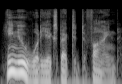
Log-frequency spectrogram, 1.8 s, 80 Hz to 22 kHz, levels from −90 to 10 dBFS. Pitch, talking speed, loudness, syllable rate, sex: 100 Hz, 230 wpm, -17 LUFS, 5.2 syllables/s, male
